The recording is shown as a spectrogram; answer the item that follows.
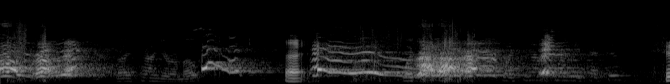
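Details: A feral husky named Finnegan complains during heel training in Chicago, disagreeing with the pressure applied: wavering whines and sliding, yodelling moans run almost continuously, with a human voice mixed in.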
